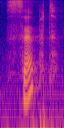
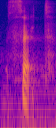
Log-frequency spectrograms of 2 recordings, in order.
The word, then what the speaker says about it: sept: And 7, this time we actually do not pronounce the P, so not the final letter, the letter before that. So 7 is not pronounced sept, as in September.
